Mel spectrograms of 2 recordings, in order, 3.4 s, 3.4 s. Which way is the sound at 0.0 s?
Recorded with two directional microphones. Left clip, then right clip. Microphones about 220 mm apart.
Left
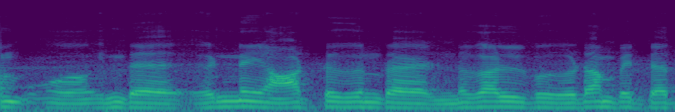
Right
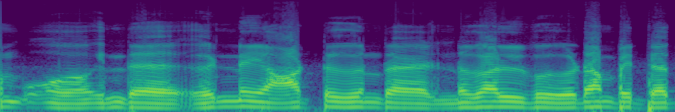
40° right (ahead or behind).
